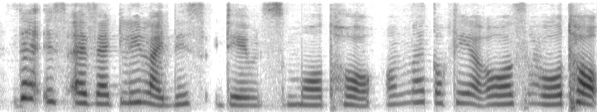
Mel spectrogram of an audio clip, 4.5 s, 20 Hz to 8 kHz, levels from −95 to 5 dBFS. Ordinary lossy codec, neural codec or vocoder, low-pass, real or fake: AAC, 48 kbps; codec, 24 kHz, 0.9 kbps, WavTokenizer, medium speech release version 1; 7.2 kHz; fake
